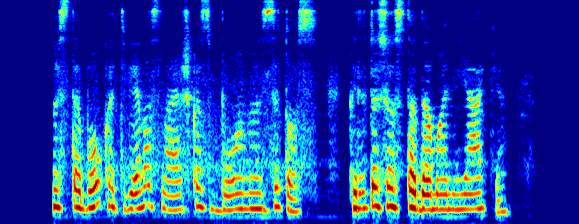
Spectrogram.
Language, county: Lithuanian, Kaunas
